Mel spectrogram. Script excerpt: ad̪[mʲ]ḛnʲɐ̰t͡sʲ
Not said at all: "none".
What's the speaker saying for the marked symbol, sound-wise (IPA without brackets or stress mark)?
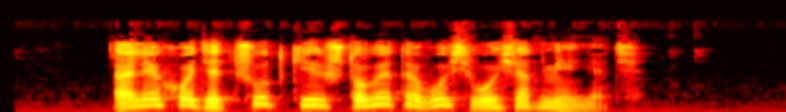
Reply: mʲ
